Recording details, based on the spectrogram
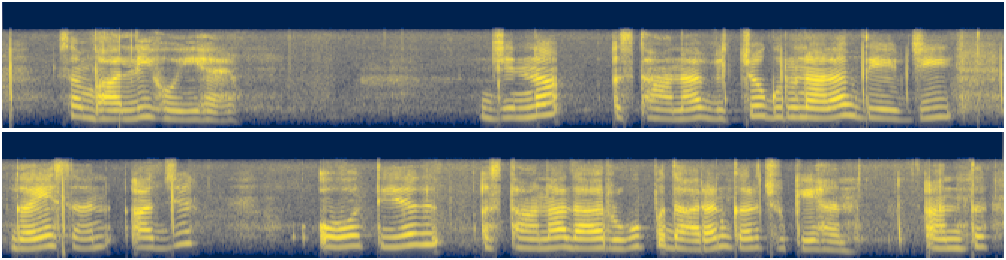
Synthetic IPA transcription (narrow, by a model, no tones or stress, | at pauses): səmbʱaːliːɦoːiːɦɛː | d͡ʒɪnːãː | st̪ʰaːnãːʋɪt͡ʃõːɡʊɾuːnaːnəkd̪eːʋd͡ʒiːɡəeːsənəd͡ʒ | oːt̪ɪjəlst̪ʰaːnãːd̪aːɾuːpd̪ʱaːɾənkəɾt͡ʃʊkeːɦənənt̪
